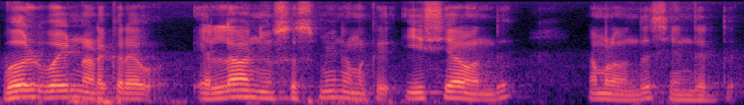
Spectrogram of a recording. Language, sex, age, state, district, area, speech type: Tamil, male, 18-30, Tamil Nadu, Coimbatore, rural, spontaneous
